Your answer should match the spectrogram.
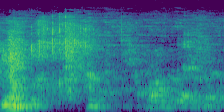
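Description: A man's voice speaking hesitantly in a room, a drawn-out "ну" and broken fragments of speech, over a hissy background noise.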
